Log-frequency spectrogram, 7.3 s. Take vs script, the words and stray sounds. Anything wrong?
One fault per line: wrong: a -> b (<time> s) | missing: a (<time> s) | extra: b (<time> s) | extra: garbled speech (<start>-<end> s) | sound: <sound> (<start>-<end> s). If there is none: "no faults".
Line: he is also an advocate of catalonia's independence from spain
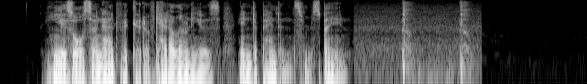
sound: cough (5.0-5.9 s)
